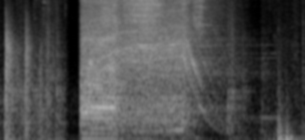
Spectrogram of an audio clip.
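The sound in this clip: A saw cuts a long piece of wood with a loud, sustained rasping whine that lasts a couple of seconds and fades as the cut ends. A few short knocks of handling come before and after.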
